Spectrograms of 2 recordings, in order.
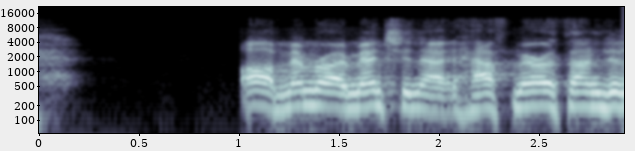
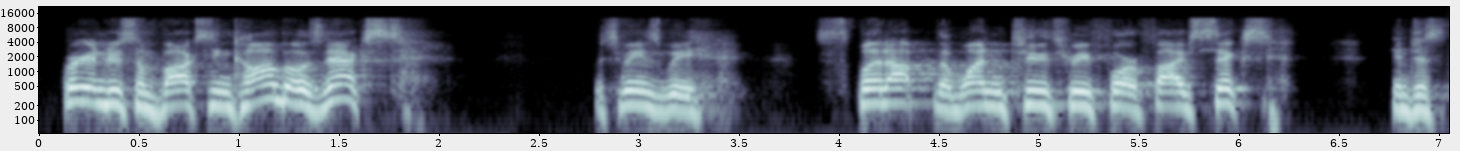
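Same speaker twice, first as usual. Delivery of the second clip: aerobics instructor. Acted. Workout cueing resumes.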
